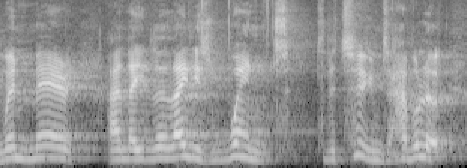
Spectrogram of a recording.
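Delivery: ordinary talk, nothing marked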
